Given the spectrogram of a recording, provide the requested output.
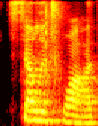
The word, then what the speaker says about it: Celletoi: But yeah, I am really excited about the Celletoi. That's how you pronounce it.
